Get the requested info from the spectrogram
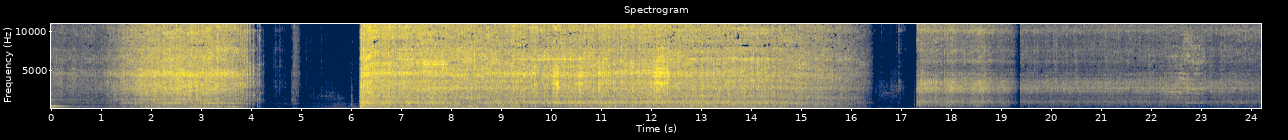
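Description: Nitto Kohki electric needle gun hammering rust and scale off a steel boat deck. It runs in three bursts: about three seconds, then a long run of about ten seconds, then a short one of about two seconds, and it is softer over the last few seconds.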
